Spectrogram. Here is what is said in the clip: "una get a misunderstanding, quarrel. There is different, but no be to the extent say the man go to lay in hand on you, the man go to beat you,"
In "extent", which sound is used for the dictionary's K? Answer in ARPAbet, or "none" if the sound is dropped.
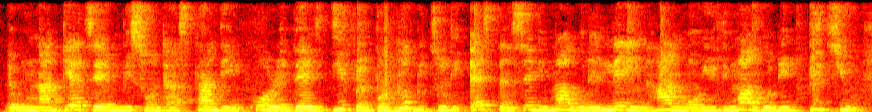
none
